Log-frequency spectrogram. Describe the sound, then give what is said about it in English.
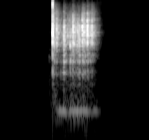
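Several dice, rolled for a level-four casting, clatter briefly across a hard table, a quick burst of bright rattling clicks lasting about half a second, fairly loud, then silence. “There'll be more dice because it's at level four.”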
